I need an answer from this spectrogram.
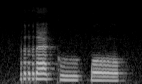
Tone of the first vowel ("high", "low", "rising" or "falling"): high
